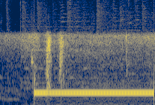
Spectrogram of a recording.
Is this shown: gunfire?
no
